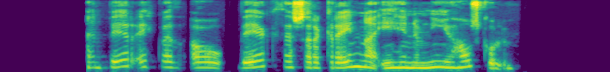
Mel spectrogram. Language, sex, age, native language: Icelandic, female, 40-49, Icelandic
